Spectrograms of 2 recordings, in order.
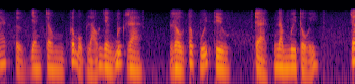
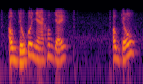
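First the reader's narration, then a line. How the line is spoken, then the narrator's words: Calling loudly. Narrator (Vietnamese): Bèn lớn tiếng gọi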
